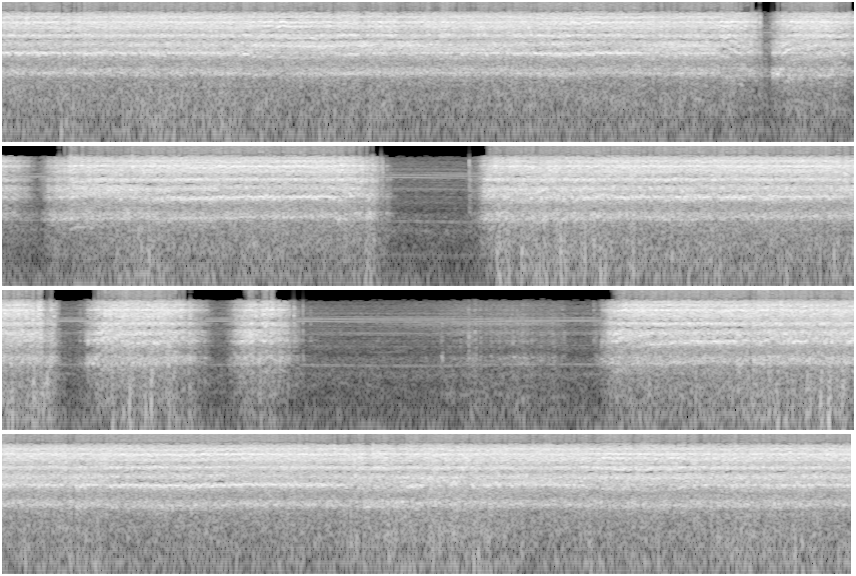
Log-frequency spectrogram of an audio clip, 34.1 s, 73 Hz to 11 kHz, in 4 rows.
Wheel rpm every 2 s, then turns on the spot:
230, 220, 230, 190, 110, 210, 60, 220, 210, 100, 10, 60, 230, 220, 220, 240, 230.
none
